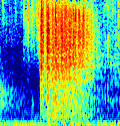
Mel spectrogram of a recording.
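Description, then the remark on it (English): Dice clatter and rattle briefly across a table, a quick burst of bright clicking that starts abruptly and fades out within about a second, fairly quiet. “Some dice.”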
